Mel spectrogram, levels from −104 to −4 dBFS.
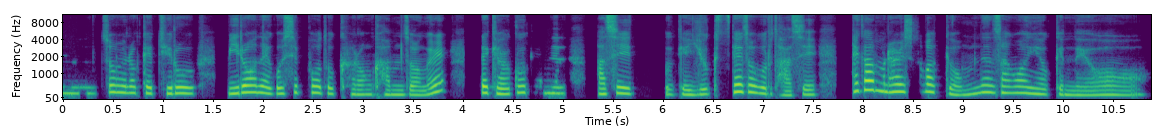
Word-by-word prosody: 음 230 - -4 0.3
좀 275 -1 +1
이렇게 245 -2 +1
뒤로 225 +1 +2 0.3
밀어내고 235 -1 +4
싶어도 250 -2 -1
그런 185 -1 -5
감정을 180 - -1 0.4
근데 250 - +7
결국에는 235 +2 -1 0.3
다시 215 +1 +2 0.3
이렇게 180 -1 -3
육체적으로 250 +4 +2
다시 165 +2 -5 0.4
체감을 320 -2 +6
할 290 0 +6
수밖에 285 -6 -1
없는 215 +10 -1
상황이었겠네요. 180 -8 -2
225 Hz, 290 characters per minute, -24 LUFS, 185-260 Hz, 0.4 s, 근데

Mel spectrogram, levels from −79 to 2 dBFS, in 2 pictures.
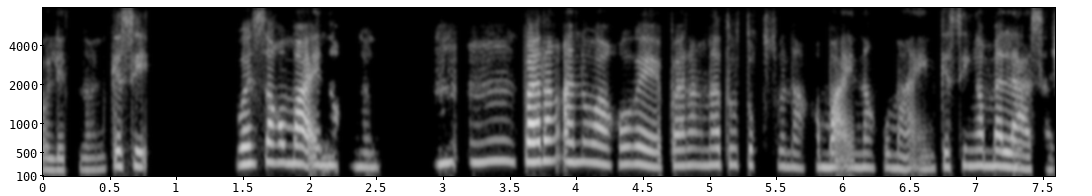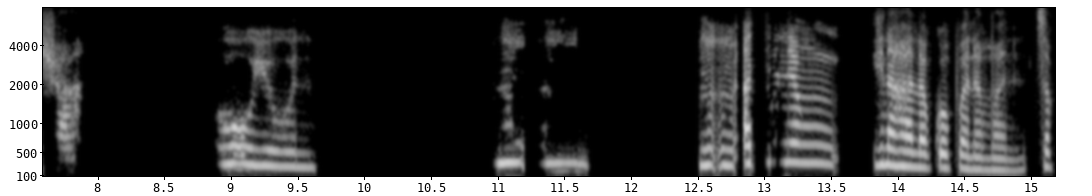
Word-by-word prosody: ulit 195 -1 -7
no'n. 205 +1 -12
Kasi 260 +1 -1 0.7
once 305 +1 +2
na 335 - +5
kumain 300 -3 +4
ako 270 -1 -7
no'n 245 0 -8 0.7
mm, 350 +2 -4
parang 345 +2 +8
ano 335 -1 +1
ako, 295 0 -2
eh, 265 -3 +1
parang 275 +1 -3
natutukso 285 -2 -6
na 240 -2 -8
kumain 245 -1 -1
ng 240 - -5
kumain 220 -2 -7
kasi 250 +3 -7
nga 275 - 0
malasa 240 -6 +1
siya. 195 -1 -1 1.1
Oo 300 0 +3
yun. 255 -3 -2 1.3
Mm, 325 +1 +2 1.4
mm. 280 -1 +1
At 310 - +8
'yun 335 0 -11
'yung 320 - -1 0.5
hinahanap 265 -4 +6
ko 240 - +5
pa 230 -1 +1
naman 200 -2 -3
sa 255 - -3
270 Hz, 140 wpm, -22 LUFS, 240-300 Hz, 1.4 s, parang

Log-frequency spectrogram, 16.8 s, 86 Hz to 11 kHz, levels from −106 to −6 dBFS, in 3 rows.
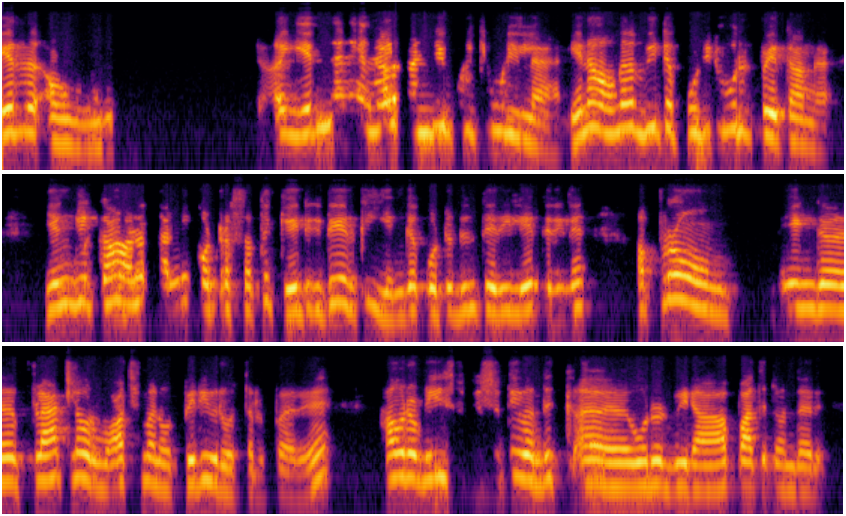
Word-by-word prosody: ஏறுற 265 +1 +5
அவங்க 185 -3 -2 1.1
ஊ - - -3 0.2
என்னன்னு 345 +6 -2
என்னால 285 +3 +5
கண்டே 260 +3 +2
புடிக்க 270 -4 -11
முடியல. 225 -8 -2 0.3
ஏன்னா 300 +7 +4
அவங்க 270 +1 +3
தான் 255 - -2
வீட்ட 295 0 +1
பூட்டிட்டு 260 +2 -5
ஊருக்கு 260 -5 -5
போயிருக்காங்க. 200 -7 +4 0.5
எங்களுக்கா, 265 +1 +1
ஆனா 270 +2 +2
தண்ணி 240 +6 -4
கொட்டுற 230 -1 -1
சத்தம் 240 +4 -6
கேட்டுக்கிட்டே 215 +5 +1
இருக்கு. 255 +3 -10
எங்க 185 +5 -1
கொட்டுதுன்னு 210 +2 -1
தெரியலயே 210 - +3
தெரியல. 410 - -4 0.4
அப்புறம். 275 +3 +3 0.7
எங்க 230 0 +2 0.3
ஃப்ளாட்ல 245 +3 +2
ஒரு 200 - -2
வாட்ச்மேன் 215 0 -2
ஒரு - - -30
பெரியரு 215 +1 +1
ஒருத்தர் 475 - -14
இருப்பாரு. 465 +2 -7 0.5
அவரு 250 +1 +6
அப்படியும் 240 +2 -2
சுத்தி - - -21
சுத்தி 250 +2 -11
வந்து 225 +1 -2
க - - -3 0.4
ஒரு 195 +1 +2
ஒரு 190 - -8
வீடா 185 -2 +1 0.2
பார்த்துட்டு 195 -1 +1
வந்தாரு. 170 -1 -6
240 Hz, 165 wpm, -22 LUFS, 210-270 Hz, 1.1 s, அவரு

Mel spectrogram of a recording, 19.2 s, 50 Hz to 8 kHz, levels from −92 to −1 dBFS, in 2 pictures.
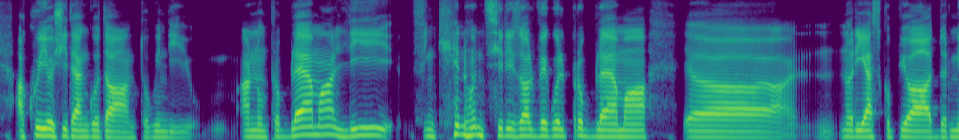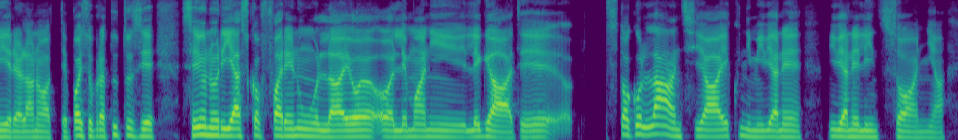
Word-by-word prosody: a 135 - -2
cui 155 -2 +2
io 150 - +5
ci 145 +3 -1
tengo 130 -1 +1
tanto, 115 -1 0
quindi, 120 -1 -7
uhm, - - -16 0.4
hanno 130 0 -1
un 130 - -3
problema, 165 +7 +3
lì 155 +1 -1 0.2
finché 140 +6 -4
non 160 -2 +1
si 150 - -1
risolve 145 0 +1
quel 145 -1 -1
problema, 135 -2 +2 0.3
ehm, 120 -2 0 0.2
n - - -19
non 135 0 -3
riesco 130 0 +1
più 135 +1 -1
a 125 -1 +5
dormire 125 0 -2
la 120 0 -1
notte. 120 0 -4
Poi 155 +4 +2
soprattutto 145 +3 -3
se 140 -1 0 0.2
se - - -3
io 170 - +6
non 160 0 +4
riesco 150 0 +3
a - - -3
fare 145 +1 +1
nulla 135 -3 +2
e 130 - +2
ho 135 - +5
ho 135 - 0
le 130 0 -1
mani 130 -1 -2
legate, 125 -1 0
ehm, - - -12 0.3
sto 175 - -3
con 180 -2 +1
l'ansia 145 -6 +2
e 140 - -2
quindi 150 0 -8
mi 130 -1 -3
viene 130 -1 -1 0.3
mi 140 - -6
viene 135 -1 +2
l'insonnia. 120 -3 -4
130 Hz, 170 wpm, -20 LUFS, 125-145 Hz, 0.4 s, io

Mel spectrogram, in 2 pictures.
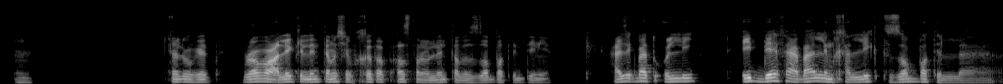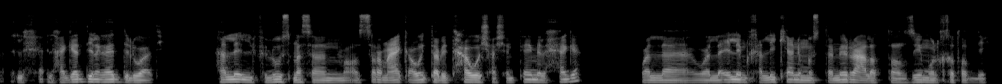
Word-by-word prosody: إمم. 100 -2 -15 1.4
حلو 120 -1 0
جدًا، 115 -3 -2 0.2
برافو 130 +3 +5
عليك 125 +2 +7
اللي 120 0 +4
أنت 125 0 +1
ماشي 125 -2 +1
بخطط 125 +3 -2
أصلًا 120 -2 -2
وإن 100 +1 -2
أنت 110 -1 -3
بتضبّط 100 +2 -4
الدنيا. 90 -1 -9 0.6
عايزك 135 +5 +3
بقى 150 -1 +5
تقول 130 -2 -1
لي 145 +1 +1 0.5
إيه 145 - +10
الدافع 150 0 +6
بقى 130 +3 +5
اللي 150 -1 +4
مخلّيك 120 +1 0
تضبّط 130 +2 -2
ال 90 -2 -7 0.6
الح - - -8
الحاجات 110 +4 -1
دي 125 +1 -1
لغاية 115 -1 +1
دلوقتي؟ 100 -4 -3 0.5
هل 115 +2 +1
الفلوس 110 0 -2
مثلًا 105 -2 -2
مقصّرة 95 +3 -4
معاك 100 +1 +3
أو 100 +1 0
أنت 105 - -3
بتحوّش 105 +1 +1
عشان 95 0 -6
تعمل 110 -3 -2
حاجة، 120 - -3 0.6
والّا 100 -1 -3
والّا 100 +1 -4
إيه 110 - -1
اللي 115 0 +3
مخلّيك 105 +1 -5
يعني 110 -1 0
مستمر 100 +2 -2
على 95 -2 +3
التنظيم 95 +3 -5
والخطط 100 0 -6
دي؟ 90 0 -11
110 Hz, 155 wpm, -29 LUFS, 100-120 Hz, 1.4 s, إيه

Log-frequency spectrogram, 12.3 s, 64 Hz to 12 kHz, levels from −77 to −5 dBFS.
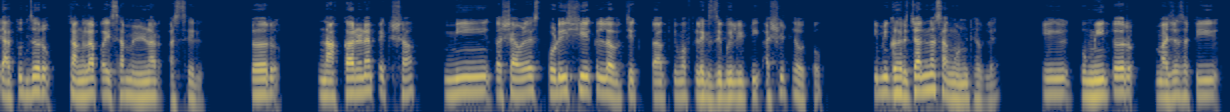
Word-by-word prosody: त्यातून 140 +4 0
जर 165 0 +3 0.2
चांगला 150 0 +5
पैसा 145 -1 0
मिळणार 135 +1 0
असेल, 115 -1 -8 0.5
तर 150 +1 +3 0.5
नाकारण्यापेक्षा 155 +2 +3 0.3
मी 165 +3 +1
अशा 150 +1 +1
वेळेस 165 +2 0
थोडीशी 165 +2 +3
एक 170 0 0
लवचिकता 140 -3 0
किंवा 135 -1 -5
फ्लेक्सिबिलिटी 135 +1 -1
अशी 130 +5 -4
ठेवतो, 125 -5 -7
की - - -15
मी 165 +1 +1
घरच्यांना 165 +3 +3
सांगून 130 -8 -1
ठेवलंय 115 -1 -12 0.4
की 150 0 -2
तुम्ही 140 +1 +4
तर 165 0 +4 0.3
माझ्यासाठी 140 +2 -1
150 Hz, 130 wpm, -25 LUFS, 135-160 Hz, 0.5 s, चांगला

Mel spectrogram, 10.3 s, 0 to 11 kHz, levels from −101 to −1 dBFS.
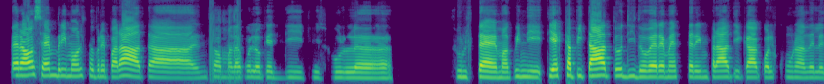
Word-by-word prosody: Però 245 +2 +5
sembri 235 -3 -2
molto 225 +1 -5
preparata, 200 -5 +1
insomma, 190 0 -10
da 185 0 -5
quello 190 0 -7
che 190 -2 -10
dici 185 0 -17
sul 175 -1 -5 0.8
sul 200 -4 -9
tema. 185 -3 +4
Quindi, 205 -2 -7
ti 225 - -3
è 230 - +1
capitato 235 +1 +5
di 220 0 -8
dovere 200 0 +1
mettere 200 0 -6
in 195 0 -8
pratica 195 -1 0
qualcuna 190 -1 -7
delle 180 0 -8
195 Hz, 135 wpm, -21 LUFS, 185-215 Hz, 0.8 s, Però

